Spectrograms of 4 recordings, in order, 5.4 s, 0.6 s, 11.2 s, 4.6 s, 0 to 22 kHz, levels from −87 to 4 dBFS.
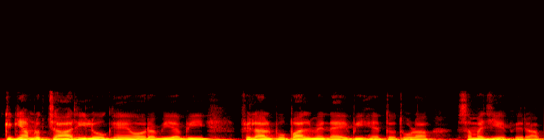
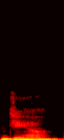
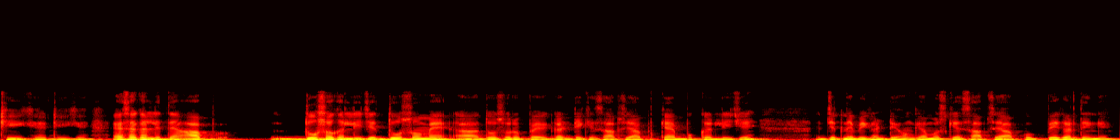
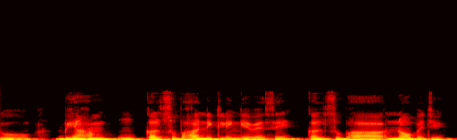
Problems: constant background noise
